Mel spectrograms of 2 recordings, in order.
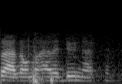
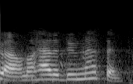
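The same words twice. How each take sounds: First: Said in the usual way. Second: Louder, higher panicked thought; retold panic. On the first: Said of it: "like I said". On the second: An ex-convict telling the church her old panic, a touch alarmed. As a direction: replay the fear that night, pressing harder. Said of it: "You know, I thought".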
